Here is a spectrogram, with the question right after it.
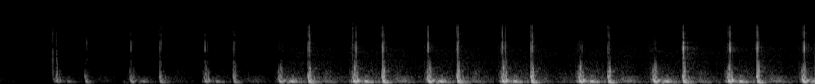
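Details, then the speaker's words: Still's innocent murmur: regular heartbeat ~80/min with a soft, short, non-radiating early systolic ejection murmur, grade 1–2/6, vibratory or musical quality, at the left lower sternal border. "It is non-radiating early systolic ejection murmur low intensity between 1 to two over six shorter duration located at the left lower sternal border vibratory or musical quality."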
